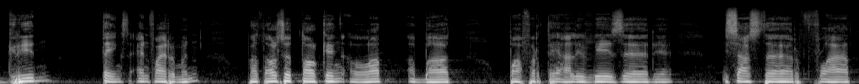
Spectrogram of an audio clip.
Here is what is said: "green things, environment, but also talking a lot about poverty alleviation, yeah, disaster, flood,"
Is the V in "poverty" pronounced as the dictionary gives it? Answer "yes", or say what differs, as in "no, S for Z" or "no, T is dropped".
no, F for V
